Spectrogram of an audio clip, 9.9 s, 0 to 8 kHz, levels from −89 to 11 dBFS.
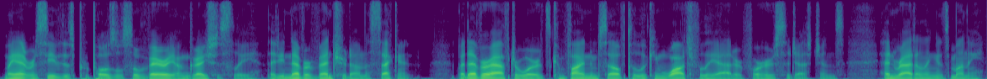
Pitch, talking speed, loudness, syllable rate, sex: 90 Hz, 195 wpm, -21 LUFS, 6.4 syllables/s, male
